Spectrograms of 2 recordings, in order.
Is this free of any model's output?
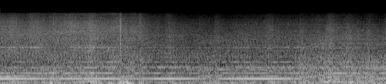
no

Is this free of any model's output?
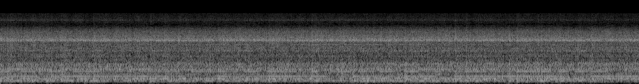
yes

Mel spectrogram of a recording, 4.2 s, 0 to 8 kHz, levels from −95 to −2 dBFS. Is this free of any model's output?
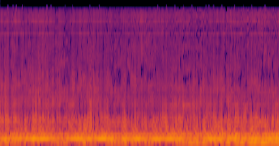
no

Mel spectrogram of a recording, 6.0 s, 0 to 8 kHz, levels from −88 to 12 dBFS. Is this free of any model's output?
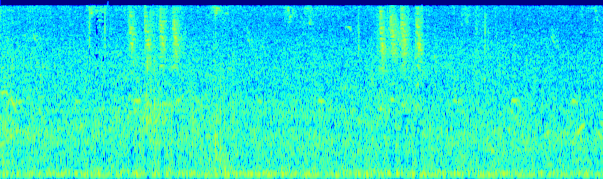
yes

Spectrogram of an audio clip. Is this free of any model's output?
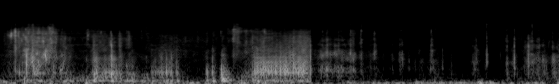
no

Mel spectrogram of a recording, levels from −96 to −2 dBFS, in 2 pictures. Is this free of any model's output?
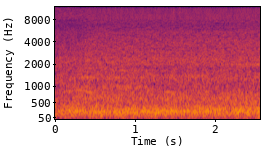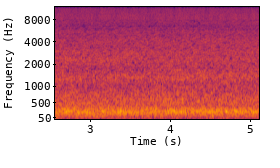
yes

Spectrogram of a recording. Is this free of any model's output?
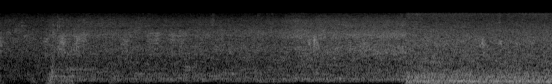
no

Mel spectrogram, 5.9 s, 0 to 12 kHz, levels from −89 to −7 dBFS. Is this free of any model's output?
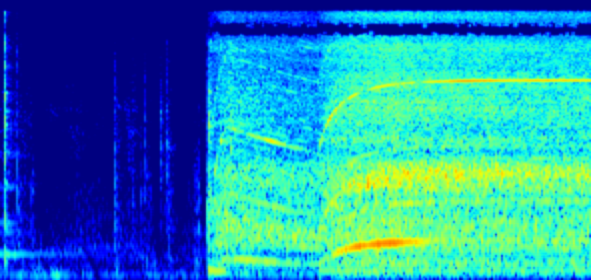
yes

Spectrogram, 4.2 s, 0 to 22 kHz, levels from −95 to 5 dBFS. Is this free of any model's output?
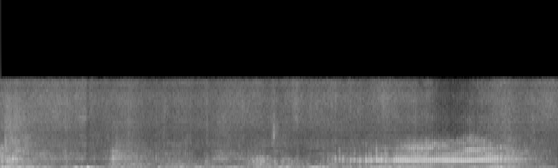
no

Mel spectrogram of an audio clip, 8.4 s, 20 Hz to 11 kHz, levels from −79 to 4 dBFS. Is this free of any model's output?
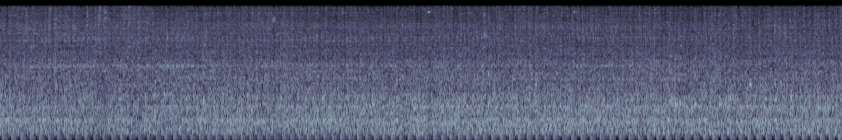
yes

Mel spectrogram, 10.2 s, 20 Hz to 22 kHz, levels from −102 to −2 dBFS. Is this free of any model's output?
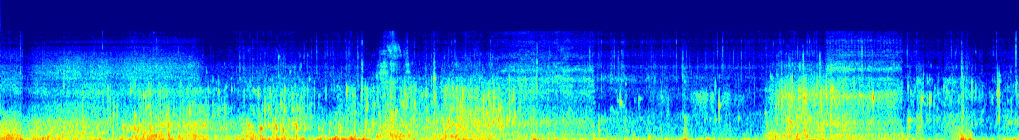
yes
